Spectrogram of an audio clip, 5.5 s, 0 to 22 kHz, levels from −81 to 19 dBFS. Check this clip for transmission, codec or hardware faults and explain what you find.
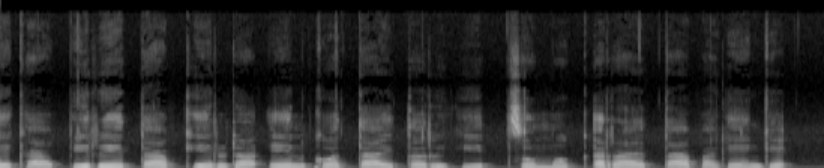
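One hardware fault is present. From 2.1 to 2.3 s there is a phantom power thump: a supply was switched on a live input, and the voltage step passed through the coupling capacitors. It is heard as a deep thump peaking at about −10 dBFS and dying away within roughly 44 ms.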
